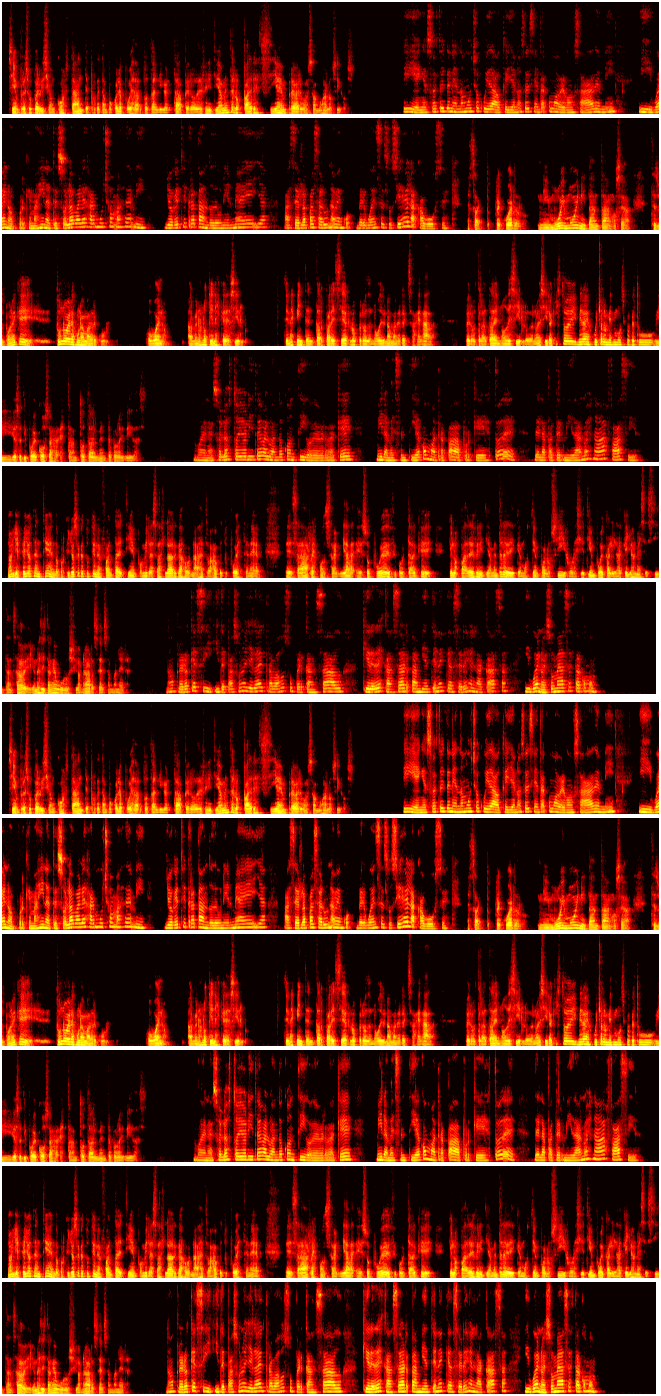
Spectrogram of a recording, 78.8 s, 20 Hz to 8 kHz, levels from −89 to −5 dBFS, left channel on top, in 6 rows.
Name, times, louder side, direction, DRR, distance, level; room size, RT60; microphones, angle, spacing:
voice 1, 0.1-7.0 22.5-22.7 23.0-23.6 23.9-28.4 29.2-29.6 30.0-31.1 31.9-34.9 35.6-42.1 52.7-56.9 57.2-61.1 61.5-68.1, right 1 dB, 10° right, 0.3 m, -29 dB
voice 2, 8.0-12.3 12.7-16.0 16.4-18.4 18.8-22.1 43.3-46.4 46.9-49.7 50.1-52.2 69.0-72.7 72.9-75.8 76.2-77.6, right 5 dB, 70° right, 0.6 m, -31 dB
6.0 x 5.6 x 4.9 m
head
